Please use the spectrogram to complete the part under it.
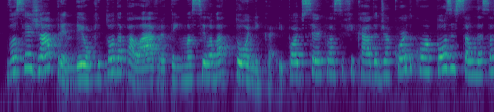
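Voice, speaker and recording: A woman with a fairly high voice talks young pupils through a grammar lesson, slowly stretching the stressed syllables of her example words. The sound is echoey, as if she is in a bare room. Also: a bit bright. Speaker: teacher. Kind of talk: recorded Portuguese class for children.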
